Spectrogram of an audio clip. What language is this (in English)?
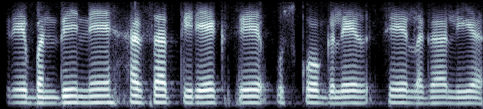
Hindi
